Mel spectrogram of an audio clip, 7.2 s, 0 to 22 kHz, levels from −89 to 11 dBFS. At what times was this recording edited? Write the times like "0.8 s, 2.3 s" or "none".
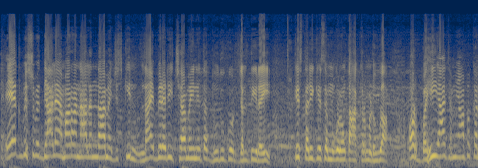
none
